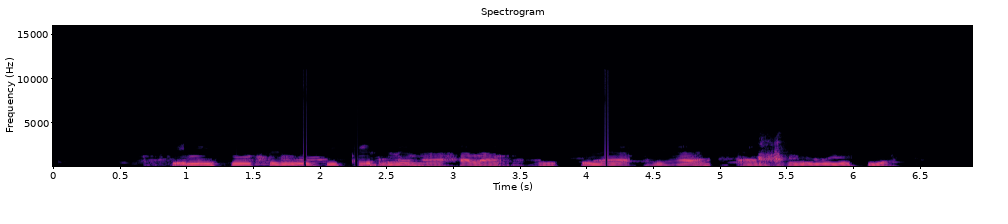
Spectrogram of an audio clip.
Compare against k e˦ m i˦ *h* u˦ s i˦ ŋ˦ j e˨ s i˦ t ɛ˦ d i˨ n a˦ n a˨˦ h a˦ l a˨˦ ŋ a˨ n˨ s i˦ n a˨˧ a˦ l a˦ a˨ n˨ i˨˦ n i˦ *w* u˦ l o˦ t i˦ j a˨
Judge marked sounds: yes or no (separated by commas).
no, yes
